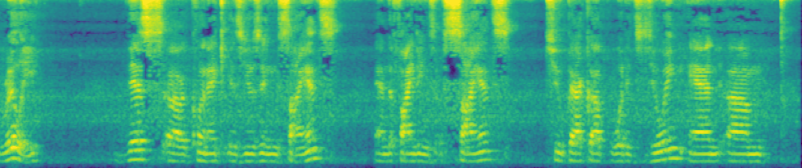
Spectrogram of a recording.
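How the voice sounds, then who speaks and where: A man's medium-pitched voice at a very slow pace, fairly even in intonation, with audible room echo and noticeable background noise. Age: 60s. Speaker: patient. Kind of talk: testimony. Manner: halting, many fillers.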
